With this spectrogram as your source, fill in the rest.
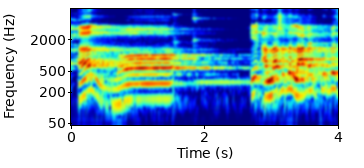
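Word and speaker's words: الله: আরেকটি পেশ যোগ করলাম, তাহলে এই আল্লাহ শব্দের লামের পূর্বে যখন জবর অথবা পেশ আসবে তখন এই আল্লাহ শব্দের লামকে পুর করে অর্থাৎ মোটা করে পড়তে হবে।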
